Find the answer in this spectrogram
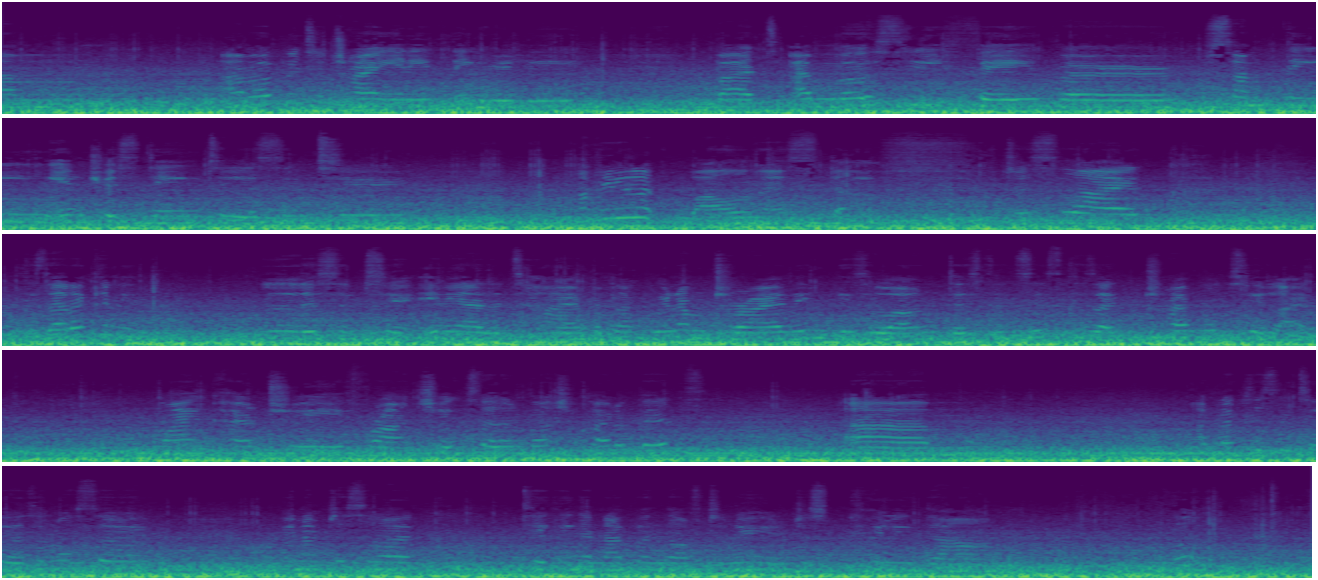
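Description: Steady low rumble of a moving car heard inside the cabin, road and engine noise, with a woman talking over it.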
